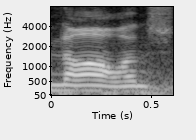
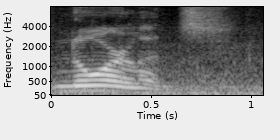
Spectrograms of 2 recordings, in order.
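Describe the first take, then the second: First: The name is squeezed together into two syllables. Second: The name has a clear N and a clear O. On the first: The speaker calls it wrong. "don't say Nolans" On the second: The speaker calls it right. "Definite N, definite O, and then the Orleans"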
